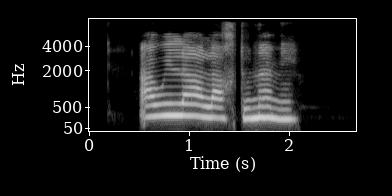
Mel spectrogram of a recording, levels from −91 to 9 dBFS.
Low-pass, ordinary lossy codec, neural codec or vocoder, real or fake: 7.2 kHz; AAC, 48 kbps; codec, 16 kHz in and 24 kHz out, 1 kbps, XY-Tokenizer; fake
